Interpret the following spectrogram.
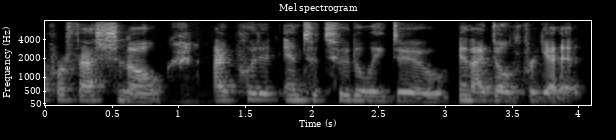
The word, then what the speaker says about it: Toodledo: So I use a task manager called Toodly-Doo. Nice. So I'll spell that for everybody.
